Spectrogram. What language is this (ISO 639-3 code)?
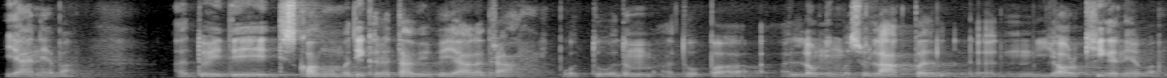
mni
